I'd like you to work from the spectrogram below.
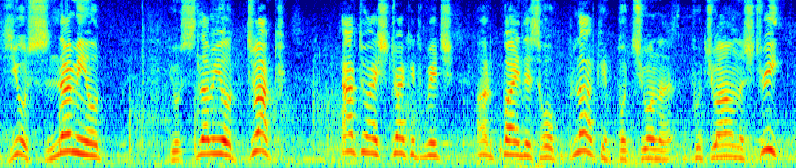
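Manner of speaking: Fleming shouting threats at Jerome; furious insult. Acted. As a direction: hurl it at the old crook.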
